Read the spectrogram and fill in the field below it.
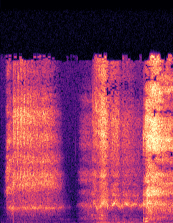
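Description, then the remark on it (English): A person imitates snoring with two breathy snore-like breaths separated by a short pause, the second growing louder and rougher toward the end. No talking. “does snore”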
